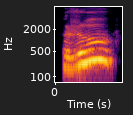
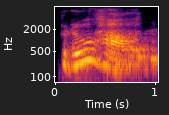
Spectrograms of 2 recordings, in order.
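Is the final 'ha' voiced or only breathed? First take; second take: breathed; voiced. First: The final 'ha' is only breathed, not voiced. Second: The final 'ha' is fully voiced. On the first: The speaker calls it right. "They just breathe the H A. They don't say it. They don't voice it" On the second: The speaker calls it wrong. "the way I pronounced it"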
